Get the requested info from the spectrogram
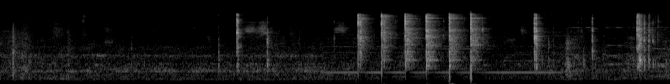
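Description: Hand ratchet, extension and steel sockets clicking and clinking while oil pan bolts are worked loose. A few single sharp metallic clicks, with a quick run of about seven clicks a little past the middle.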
